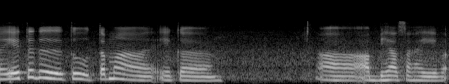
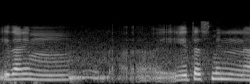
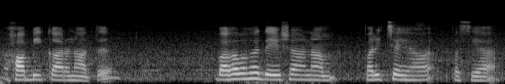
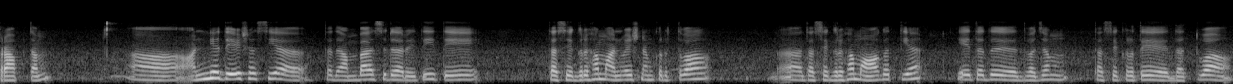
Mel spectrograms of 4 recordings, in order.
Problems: background sounds at intervals, background conversations at intervals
